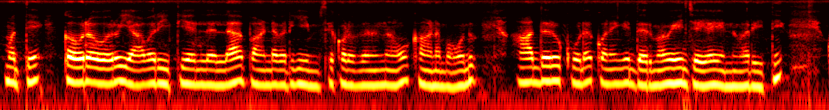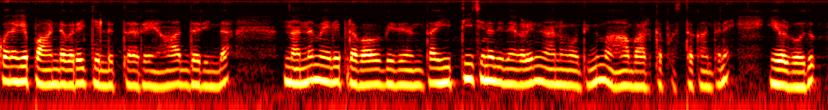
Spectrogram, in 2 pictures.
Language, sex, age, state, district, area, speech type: Kannada, male, 18-30, Karnataka, Tumkur, rural, spontaneous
